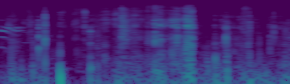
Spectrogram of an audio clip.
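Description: An envelope being torn open, giving faint crinkly crackles and short tearing bursts that come in an irregular run.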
